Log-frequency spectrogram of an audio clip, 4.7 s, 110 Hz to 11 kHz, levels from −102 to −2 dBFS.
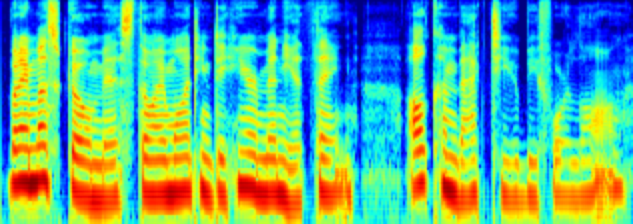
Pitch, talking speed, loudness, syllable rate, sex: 210 Hz, 255 wpm, -17 LUFS, 5.6 syllables/s, female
